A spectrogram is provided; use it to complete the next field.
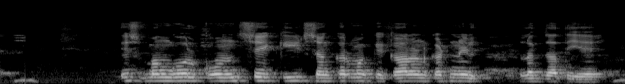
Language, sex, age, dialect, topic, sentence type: Hindi, male, 18-24, Marwari Dhudhari, agriculture, question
